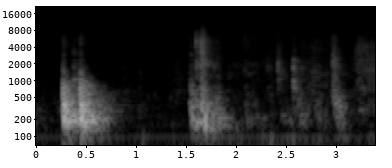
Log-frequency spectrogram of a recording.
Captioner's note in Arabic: يطرق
